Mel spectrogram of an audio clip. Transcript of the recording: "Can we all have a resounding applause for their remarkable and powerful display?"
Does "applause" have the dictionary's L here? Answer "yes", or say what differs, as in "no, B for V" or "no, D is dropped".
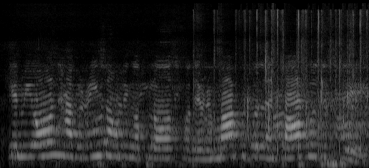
yes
